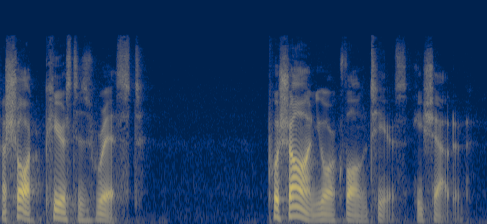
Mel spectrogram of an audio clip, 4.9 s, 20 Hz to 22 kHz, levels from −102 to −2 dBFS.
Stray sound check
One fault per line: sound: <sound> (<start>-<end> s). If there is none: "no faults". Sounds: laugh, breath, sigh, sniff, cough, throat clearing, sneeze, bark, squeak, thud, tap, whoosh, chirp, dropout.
no faults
